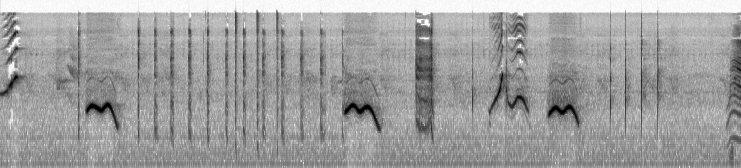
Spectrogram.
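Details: Pet talking parrot giving repeated wavering whistled phrases that rise and fall, about four loud bursts, with sharp clicks and taps between them over a steady low hum.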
